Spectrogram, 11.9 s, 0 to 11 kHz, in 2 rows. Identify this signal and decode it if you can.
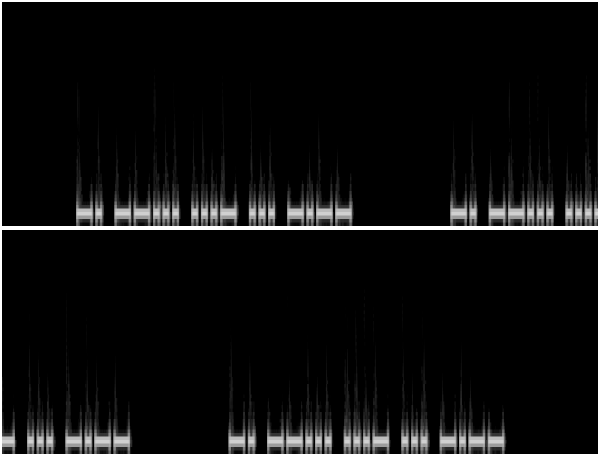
Morse code, heard as a keyed tone, about 25 wpm, 700 Hz. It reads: N7VSY N7VSY N7VSY
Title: USA Call Signs - 5 Characters - Repeated 3x - 25wpm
